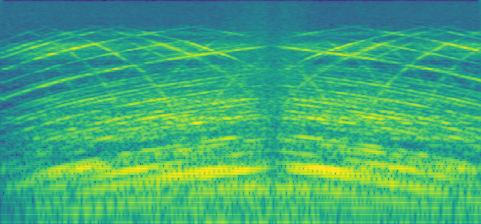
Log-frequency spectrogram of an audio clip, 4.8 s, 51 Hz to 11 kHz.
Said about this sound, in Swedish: Ja, så låter en bil när man gasar och bromsar. I det här fallet en Volkswagen ID3. Och om inte allt för många år kommer alla bilar att låta så här, för då kommer majoriteten bilar att gå på el.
